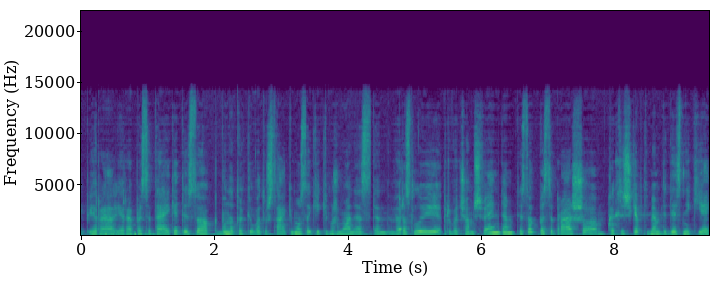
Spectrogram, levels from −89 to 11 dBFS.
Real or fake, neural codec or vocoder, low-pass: fake; vocoder, 44.1 kHz, 128 mel bands, Pupu-Vocoder; 14.4 kHz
